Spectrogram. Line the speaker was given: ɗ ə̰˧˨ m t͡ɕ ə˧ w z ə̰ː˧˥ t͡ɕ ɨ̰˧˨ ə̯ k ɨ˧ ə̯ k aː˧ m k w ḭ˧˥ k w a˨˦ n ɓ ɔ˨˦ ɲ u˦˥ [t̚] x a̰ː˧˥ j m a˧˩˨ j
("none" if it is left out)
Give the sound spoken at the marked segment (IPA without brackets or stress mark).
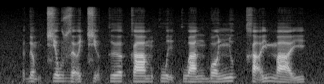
k̚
